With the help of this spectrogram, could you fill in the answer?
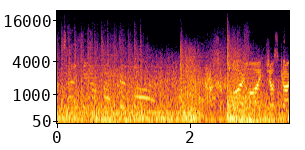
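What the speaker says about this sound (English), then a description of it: "Couple good hits in there from the AT gun." An anti-tank gun fires in the Company of Heroes 2 video game, with sharp booming shots cutting through a dense, continuous wash of battle noise and gunfire.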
